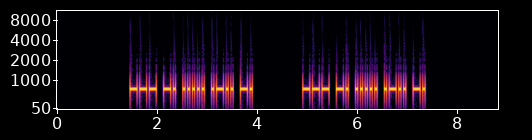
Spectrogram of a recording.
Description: Morse code, heard as a keyed tone, about 25 wpm, 700 Hz. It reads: ON5LN ON5LN
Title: DXCC-100 Call Signs - 5 Characters - Repeated 2x - 25wpm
